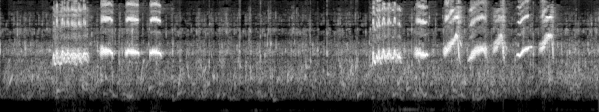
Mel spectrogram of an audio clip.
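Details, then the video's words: Orange-headed thrush therapy song: three clear short whistles, a pause, then a quick varied burst of rising and falling whistled notes over steady hiss. "BUNYI ANIS MERAH spontan NYAUT NGERIWIK NGEPLONG"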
